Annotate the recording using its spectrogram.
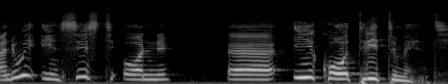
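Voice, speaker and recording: A very slow pace on a very clean recording with a silent background. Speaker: university administrator presenting. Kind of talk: conference presentation. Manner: hesitant, many fillers.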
